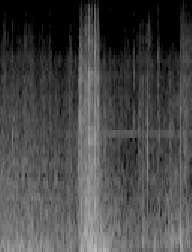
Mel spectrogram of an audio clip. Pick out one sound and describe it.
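A heavy metal door opens with a loud clank.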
